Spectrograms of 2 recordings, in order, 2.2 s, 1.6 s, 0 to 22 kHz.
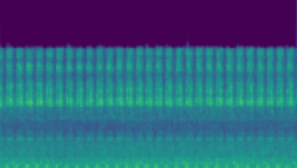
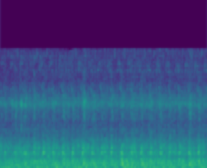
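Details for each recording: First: Yamaha Mio M3 125 scooter idling after the worn fan pulley was replaced, listened to from the right side toward the CVT; earlier rough kletek noise (blamed on no CVT grease) gone. Even steady beat, no rattle: healthy idle. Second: Yamaha Mio M3 125 blipped at idle. A quick, loose "tek tek" rattle is heard at the fan area and the CVT case. Blamed on running without CVT grease: worn pulley splines let the pulley clatter.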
